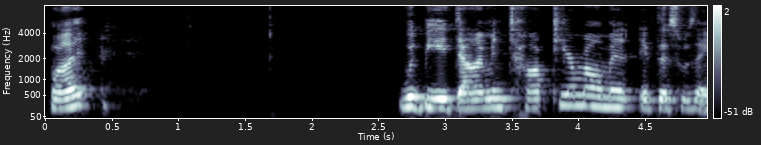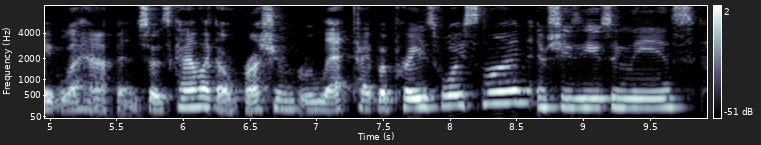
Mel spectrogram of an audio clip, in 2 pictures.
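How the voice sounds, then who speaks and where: A woman's voice: medium pitch, normal speed, a little mellow. Casual, rambling young woman commentator. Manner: informal, rambling, candid. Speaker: video creator.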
